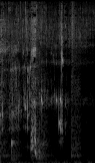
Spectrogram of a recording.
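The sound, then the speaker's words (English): Water splashes and gurgles into a water bottle as it is filled, in a few irregular, faint bursts of dripping and trickling over a couple of seconds. “Oh, sure, yeah, fill up your water bottle. That's fine.”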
